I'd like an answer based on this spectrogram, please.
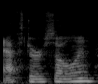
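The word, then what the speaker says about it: Efter solen: I've heard it pronounced both ways, but I'm going to pronounce it Eftersolen. I've also heard it pronounced Eftersolen. It's Swedish for After the Sun.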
